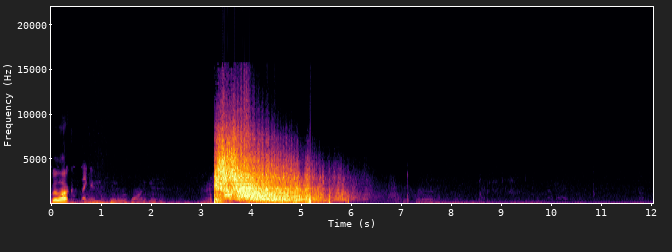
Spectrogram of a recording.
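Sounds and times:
sharp crackles: 3.2 - 6.9
rocket motor roaring: 3.3 - 6.4.

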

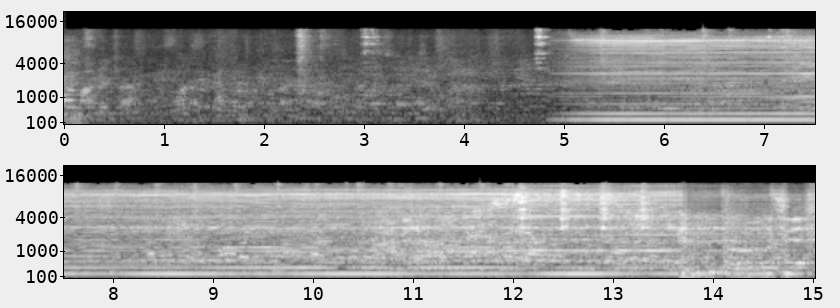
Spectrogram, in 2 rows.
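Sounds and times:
cymbal strikes: 4.8 - 15.0
guitar notes: 4.8 - 15.0
low droning bass note: 4.8 - 15.0.

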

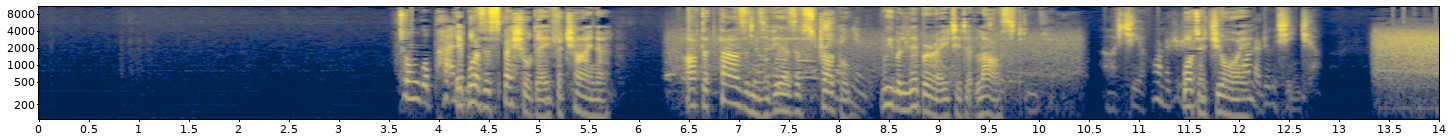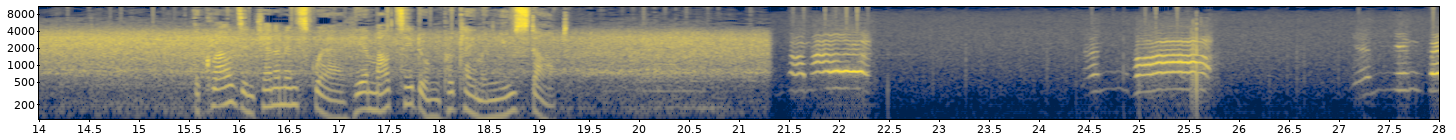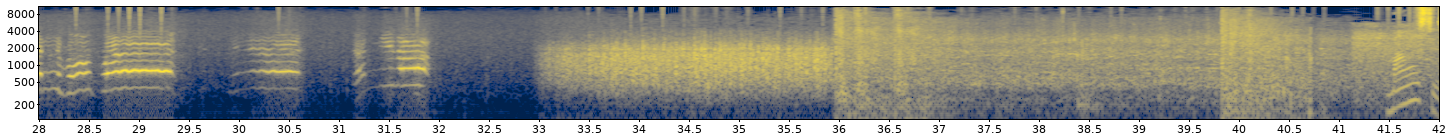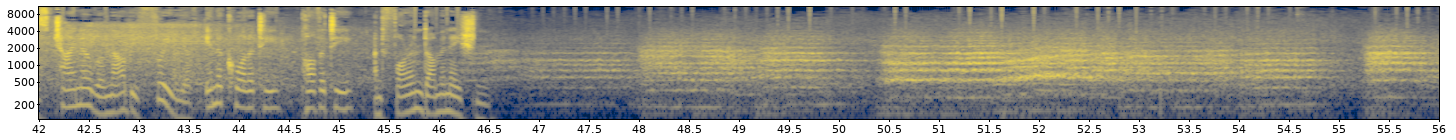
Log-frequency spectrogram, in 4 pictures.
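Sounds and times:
man speaking formally: 6.3 - 8.7, 41.5 - 46.6
choir singing long held notes: 6.3 - 10.4, 13.4 - 21.4, 46.6 - 56.0
faint clicks: 49.0 - 53.4.

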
